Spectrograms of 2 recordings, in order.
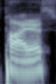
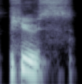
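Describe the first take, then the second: First: The name is said as two syllables. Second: The name is said as one syllable. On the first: The speaker calls it wrong. "you read it and it's pious" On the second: The speaker calls it right. "I'm pretty sure it's Puce"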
